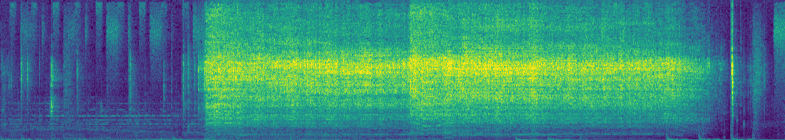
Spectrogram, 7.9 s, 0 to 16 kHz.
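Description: A ratcheting screwdriver clicks steadily and loudly as black screws come out of an Xbox 360 E heatsink, with lighter clicks and small taps before and after the main run.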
